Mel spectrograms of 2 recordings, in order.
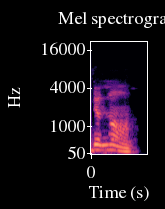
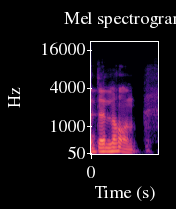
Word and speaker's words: Delon: Delon. Yeah, Delon.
